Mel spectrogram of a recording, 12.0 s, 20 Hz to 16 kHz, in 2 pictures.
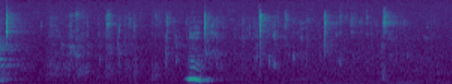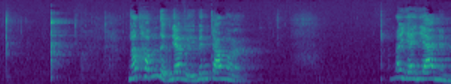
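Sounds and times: mouth chewing wet smacks: 0.1s - 7.6s.

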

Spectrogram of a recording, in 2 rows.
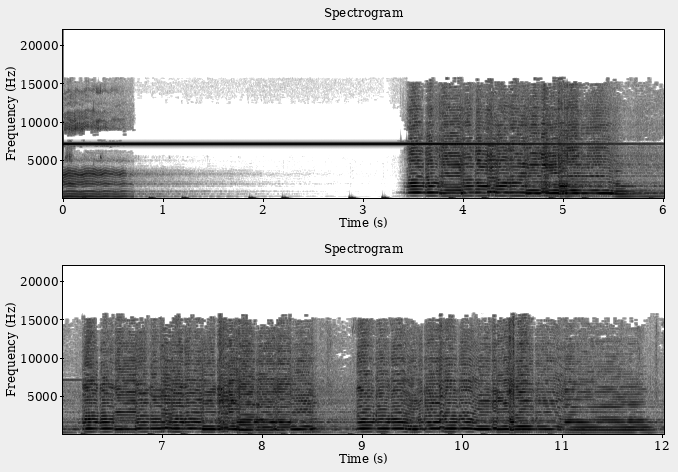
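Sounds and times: heartbeat thumps: 0.0s - 9.4s, 10.2s - 12.0s.

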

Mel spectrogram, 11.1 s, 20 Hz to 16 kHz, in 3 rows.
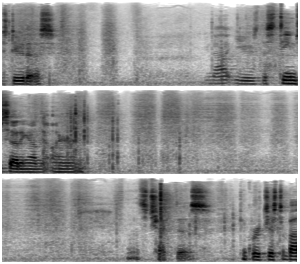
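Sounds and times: iron scraping over paper: 0.0s - 1.6s, 2.9s - 10.2s.

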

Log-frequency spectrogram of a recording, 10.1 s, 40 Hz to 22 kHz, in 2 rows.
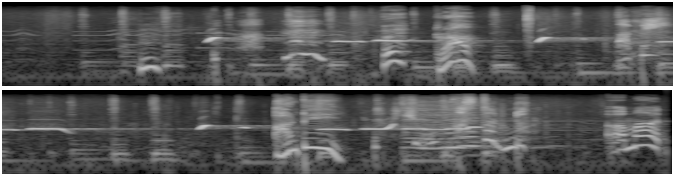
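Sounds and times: background music: 0.0s - 10.0s
whistling with upward slides: 1.5s - 3.2s, 4.0s - 8.9s.

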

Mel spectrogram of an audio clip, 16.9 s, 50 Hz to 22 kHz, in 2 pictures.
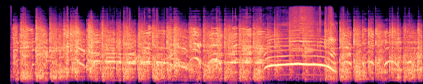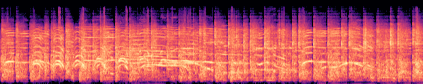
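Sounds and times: crowd shouting: 0.2s - 16.9s
fast steady drumming: 0.2s - 16.9s.

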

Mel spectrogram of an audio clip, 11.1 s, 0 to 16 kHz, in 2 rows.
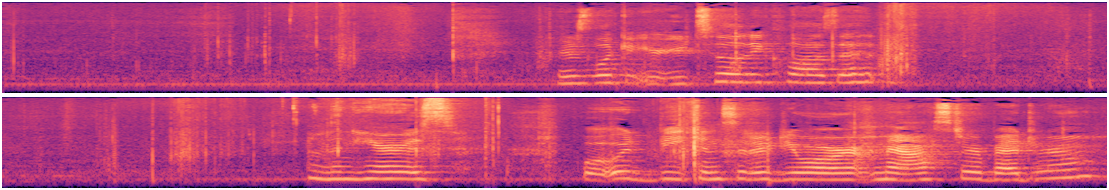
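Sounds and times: soft footsteps: 0.0s - 9.8s
steady low hum: 0.0s - 11.0s.

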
